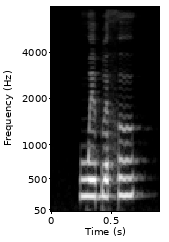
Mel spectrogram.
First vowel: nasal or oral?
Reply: oral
